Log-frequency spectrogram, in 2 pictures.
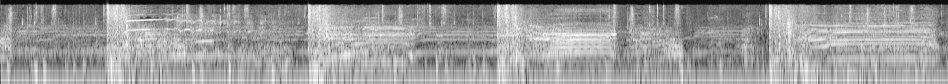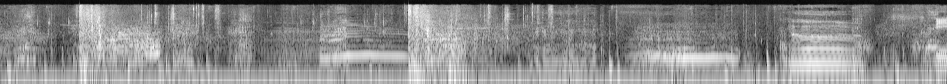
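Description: Cattle moo repeatedly in a Western-themed video game, long low drawn-out calls rising and falling one after another, fairly close and loud, mixed with brief horse and cattle-drive clatter.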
